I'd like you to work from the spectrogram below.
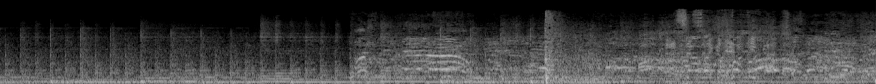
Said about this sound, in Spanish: Seguimos escuchando este sonido, ese disparo dentro del Capitolio de los Estados Unidos. Se nos sigue poniendo la piel de gallina, sin duda, cuando bueno escuchábamos lo que estaba pasando,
